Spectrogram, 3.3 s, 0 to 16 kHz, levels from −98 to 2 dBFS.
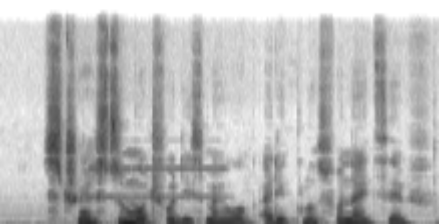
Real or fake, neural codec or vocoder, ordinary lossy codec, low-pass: real; none; none; 14.4 kHz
